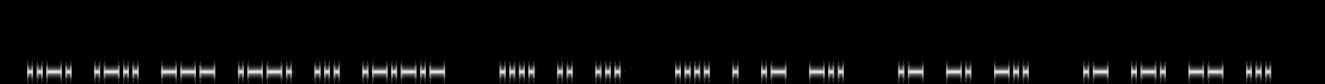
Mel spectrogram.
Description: Morse code, heard as a keyed tone, about 25 wpm, spaced as for 20 wpm, 590 Hz. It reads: FLOPS. HIS HEAD AND ARMS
